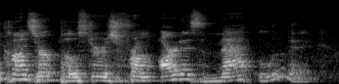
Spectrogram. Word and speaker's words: Leunig: I found out I was saying Wahhab's name wrong this whole time. Lunig.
